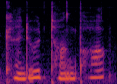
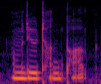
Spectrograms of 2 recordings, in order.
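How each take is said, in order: First: Quick whisper, asking the mic. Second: Whispered announcement. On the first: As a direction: hush it out fast, a playful question. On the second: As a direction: hush it, decided now. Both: Real, not acted.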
